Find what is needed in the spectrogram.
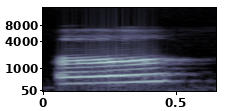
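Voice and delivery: er, sustained R; held R sound. Shown as a demonstration. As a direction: hold the er sound out. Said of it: "you're holding that R sound".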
